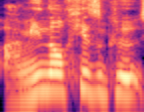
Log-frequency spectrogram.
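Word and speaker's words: 天之日津久: 之日金九神社，读作 Amino Hizuku 信家。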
